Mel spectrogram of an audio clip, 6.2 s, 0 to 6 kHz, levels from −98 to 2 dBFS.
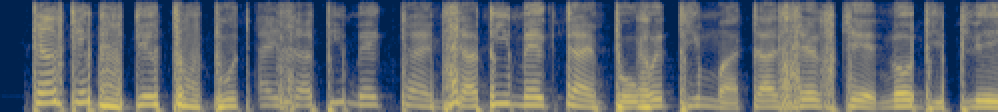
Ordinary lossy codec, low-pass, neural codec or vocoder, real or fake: none; 5.4 kHz; codec, 16 kHz, 4 kbps, FunCodec, trained on Chinese and English, 50 frames a second; fake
